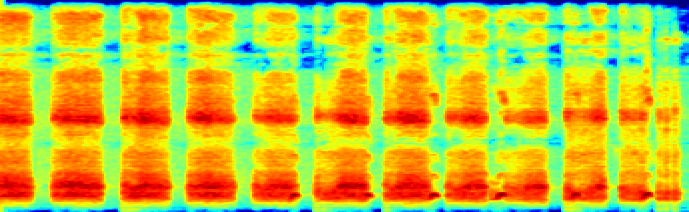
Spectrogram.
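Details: A White-breasted Waterhen, its sound used for bird trapping in the countryside, gives harsh croaking notes about twice a second in a steady, monotonous series. No other sounds stand out.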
